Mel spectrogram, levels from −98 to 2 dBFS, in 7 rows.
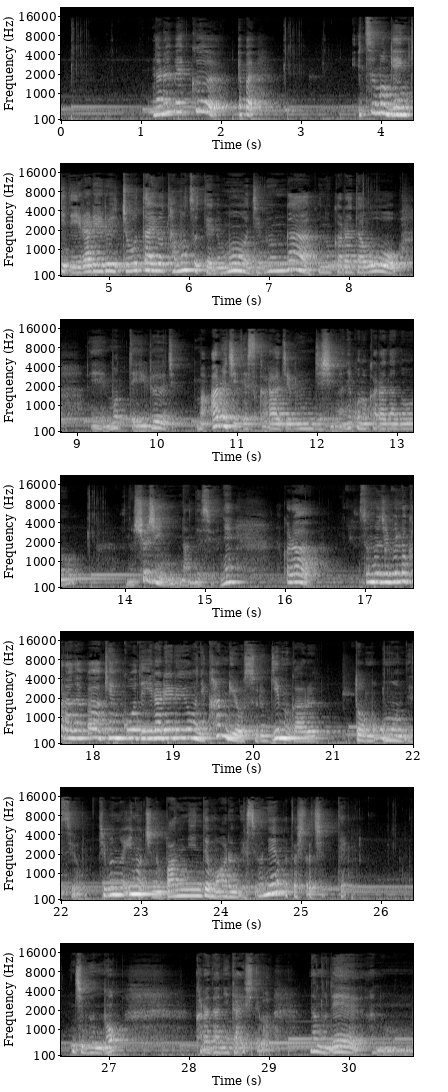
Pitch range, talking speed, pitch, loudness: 175-275 Hz, 270 characters per minute, 235 Hz, -22 LUFS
